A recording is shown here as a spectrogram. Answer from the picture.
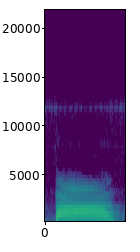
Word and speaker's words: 八: 8, 八, 不, 啊, 八, 4, 8.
